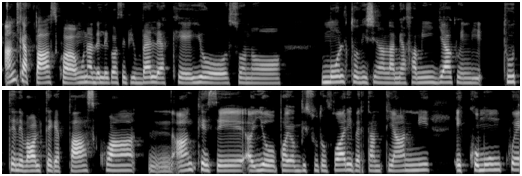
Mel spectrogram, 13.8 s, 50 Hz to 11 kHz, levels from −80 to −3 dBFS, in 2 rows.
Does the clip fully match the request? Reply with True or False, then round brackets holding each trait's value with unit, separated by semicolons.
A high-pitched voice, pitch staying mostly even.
True (195 Hz; 1.6 semitones)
